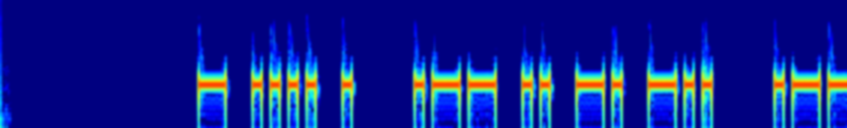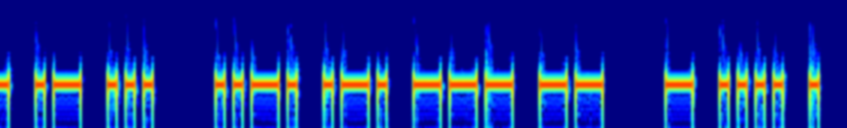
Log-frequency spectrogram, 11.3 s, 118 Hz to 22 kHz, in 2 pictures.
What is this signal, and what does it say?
Morse code, heard as a keyed tone, about 21 wpm, 700 Hz. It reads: THE WIND WAS FROM THE
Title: Sentences from Top 1000 Words - Review Part 2 - 20wpm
